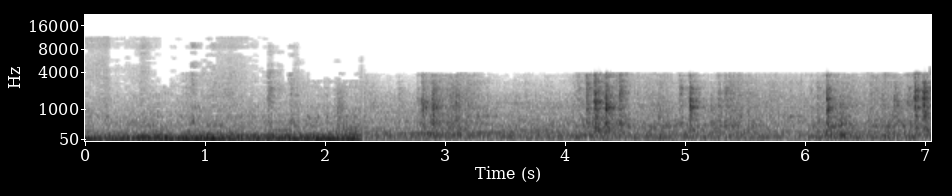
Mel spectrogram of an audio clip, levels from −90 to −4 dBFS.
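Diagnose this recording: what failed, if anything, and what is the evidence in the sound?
The codec stage shows damage throughout, most likely AAC compression. From the start the band stops at 11.5 kHz, and plainly audible smearing and fizzy, warbling texture sit on sustained and noisy parts of the sound. That fits AAC-LC at a low bitrate, around 32 kbps, where the encoder starves upper bands and fills or drops them. Because the damage is present from the first moment and never changes, it points to encoding rather than a capture-side event.

At 2.31 s the audio changes abruptly, with about 20 ms of silence at the joint, and stays changed to the end. The band narrows to nothing above 3.8 kHz, the level falls by about 5 dB, and a new background noise appears, roughly 35 dB under the signal. This points to the input switched to a poorer device at the driver or device stage, likely a headset call profile or second microphone. 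A codec bitrate drop would not bring the gap, the level step, or a fresh noise floor.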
